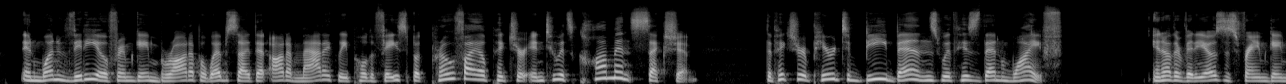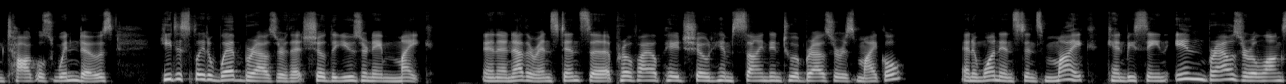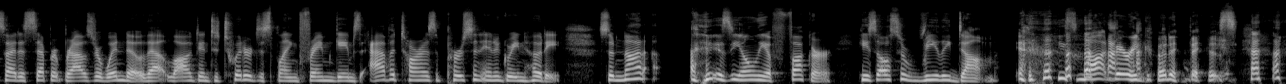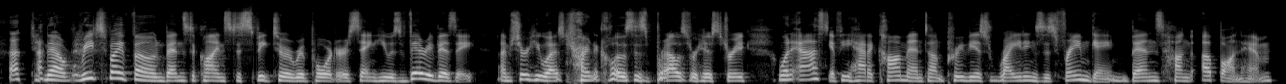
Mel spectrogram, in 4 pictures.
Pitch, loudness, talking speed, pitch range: 185 Hz, -21 LUFS, 180 wpm, 170-210 Hz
